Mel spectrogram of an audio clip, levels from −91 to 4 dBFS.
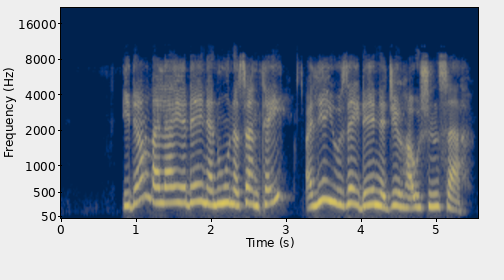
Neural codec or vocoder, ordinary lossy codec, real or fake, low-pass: codec, 24 kHz, 0.9 kbps, WavTokenizer, small release; none; fake; 10.8 kHz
